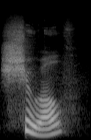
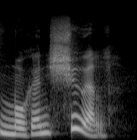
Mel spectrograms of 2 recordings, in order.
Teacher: when it's in the genitive form, for example, mogan siúil, ways of travelling, mogan siúil, the L sound becomes a slender L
